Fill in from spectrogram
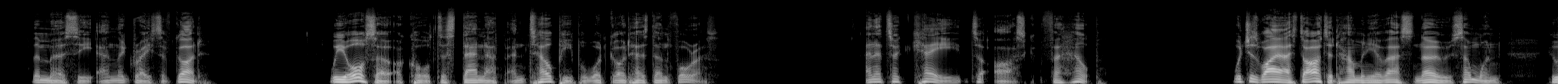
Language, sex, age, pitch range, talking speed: English, male, 50-69, 85-110 Hz, 160 wpm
